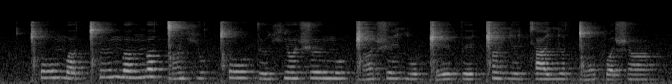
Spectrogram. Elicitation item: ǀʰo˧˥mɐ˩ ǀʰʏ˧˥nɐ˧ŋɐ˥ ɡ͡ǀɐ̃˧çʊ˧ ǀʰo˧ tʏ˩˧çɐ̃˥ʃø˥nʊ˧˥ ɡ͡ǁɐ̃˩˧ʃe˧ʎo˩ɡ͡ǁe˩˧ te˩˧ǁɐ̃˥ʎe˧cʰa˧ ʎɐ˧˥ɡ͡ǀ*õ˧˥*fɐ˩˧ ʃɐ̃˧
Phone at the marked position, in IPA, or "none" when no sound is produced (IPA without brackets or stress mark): õ˩˧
